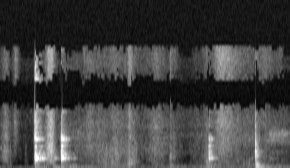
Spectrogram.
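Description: Sharp metallic clanks with a short ringing tail: two close together about half a second in, and two more near the end. A faint steady low hum runs underneath.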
